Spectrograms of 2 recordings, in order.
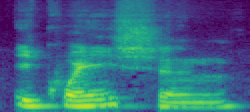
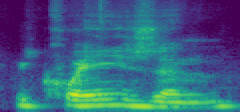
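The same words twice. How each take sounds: First: The middle consonant is a voiceless 'sh' sound. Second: The middle consonant is a voiced 'zh' sound. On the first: It follows the usual spelling pattern. The speaker calls it wrong. "Então você falaria assim" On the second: It is an exception to the pattern. The speaker calls it right. "ele tem som de jan. A gente fala assim"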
